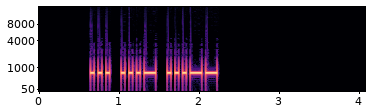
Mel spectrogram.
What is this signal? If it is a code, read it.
Morse code, heard as a keyed tone, about 25 wpm, 690 Hz. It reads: SV3
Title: Callsign Prefixes for Top 50 DXCC - 25wpm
